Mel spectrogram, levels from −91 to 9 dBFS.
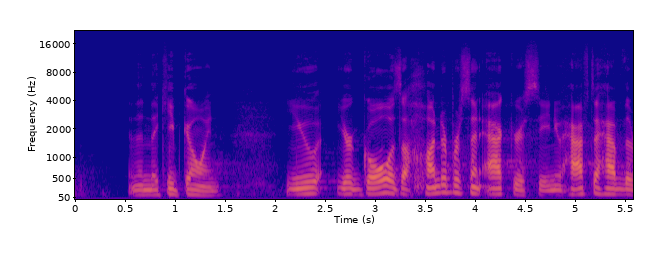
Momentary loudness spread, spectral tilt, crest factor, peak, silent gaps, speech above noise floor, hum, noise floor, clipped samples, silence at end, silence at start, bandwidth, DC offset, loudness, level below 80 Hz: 10 LU; -6 dB/octave; 22 dB; -16 dBFS; none; 37 dB; none; -72 dBFS; under 0.1%; 0 s; 0.55 s; 15.5 kHz; under 0.1%; -36 LUFS; -82 dBFS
